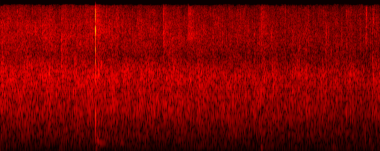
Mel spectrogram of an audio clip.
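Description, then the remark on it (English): Steady audience applause for a couple being introduced fills the whole stretch, a dense, even patter of many hands clapping, with one sharp louder clap standing out early on and no voices over it. “Would you give those guys a nice round of applause?”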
